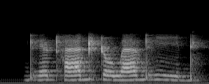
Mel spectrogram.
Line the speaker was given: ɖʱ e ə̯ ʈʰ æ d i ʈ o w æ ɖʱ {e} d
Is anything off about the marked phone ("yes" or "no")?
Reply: yes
